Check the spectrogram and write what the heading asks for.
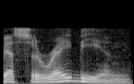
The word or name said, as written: Bessarabian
